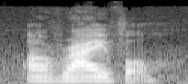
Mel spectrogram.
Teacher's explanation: 이 ry 부분에 강세가 있어요.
